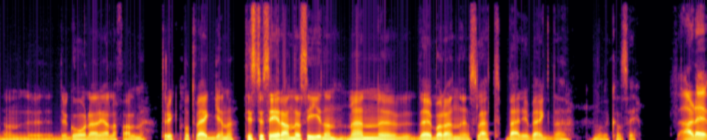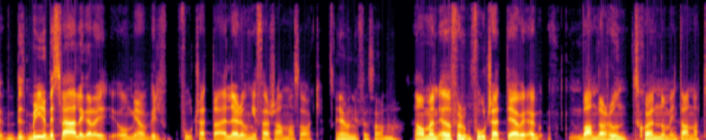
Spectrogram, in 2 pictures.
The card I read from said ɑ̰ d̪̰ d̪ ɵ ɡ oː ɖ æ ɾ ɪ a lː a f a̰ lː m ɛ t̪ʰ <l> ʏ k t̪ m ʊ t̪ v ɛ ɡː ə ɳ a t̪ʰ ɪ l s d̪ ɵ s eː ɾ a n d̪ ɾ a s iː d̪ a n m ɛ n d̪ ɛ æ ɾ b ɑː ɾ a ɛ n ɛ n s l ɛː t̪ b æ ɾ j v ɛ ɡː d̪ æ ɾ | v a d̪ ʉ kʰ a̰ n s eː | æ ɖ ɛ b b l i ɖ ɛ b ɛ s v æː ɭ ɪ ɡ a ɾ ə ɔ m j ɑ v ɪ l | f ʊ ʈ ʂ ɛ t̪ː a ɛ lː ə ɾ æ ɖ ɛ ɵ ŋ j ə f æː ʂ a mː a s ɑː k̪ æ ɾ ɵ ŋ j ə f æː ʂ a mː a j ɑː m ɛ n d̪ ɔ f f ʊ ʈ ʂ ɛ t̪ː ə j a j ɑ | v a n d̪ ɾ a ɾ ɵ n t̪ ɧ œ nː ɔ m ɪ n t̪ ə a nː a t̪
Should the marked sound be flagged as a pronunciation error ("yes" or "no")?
yes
